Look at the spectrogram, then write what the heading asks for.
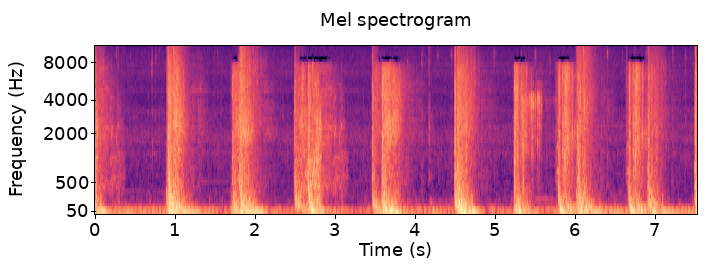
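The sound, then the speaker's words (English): Punchy video game hit effects land in a steady series, about nine or ten sharp thwacks with full-range impact, some coming in quick pairs, loud with no talking, as a player punches by pressing the A and G buttons. “Okay, now I get two punches.”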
